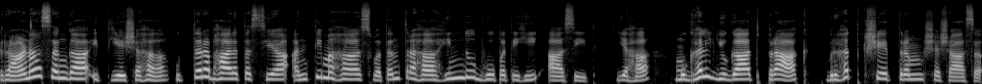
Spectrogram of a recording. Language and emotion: Sanskrit, neutral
